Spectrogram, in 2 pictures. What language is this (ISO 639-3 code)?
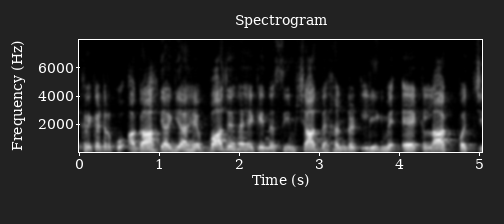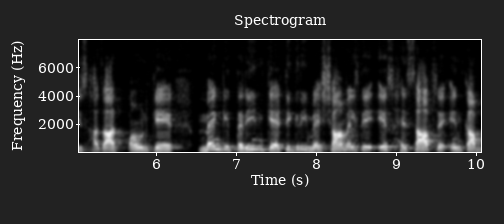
hin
